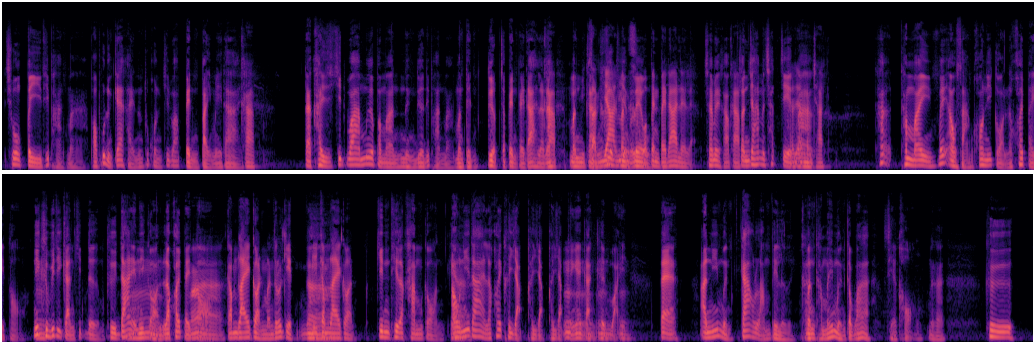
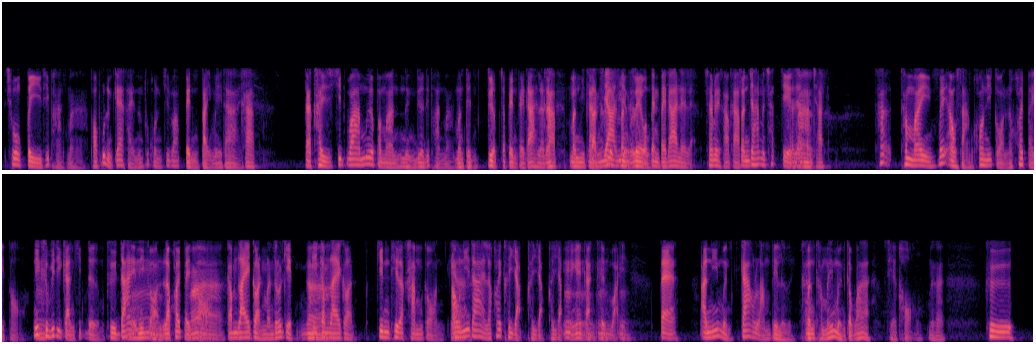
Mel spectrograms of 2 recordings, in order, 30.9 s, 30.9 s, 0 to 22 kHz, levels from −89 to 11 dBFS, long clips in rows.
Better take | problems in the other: first | garbled, watery; badly; nothing above 4 kHz

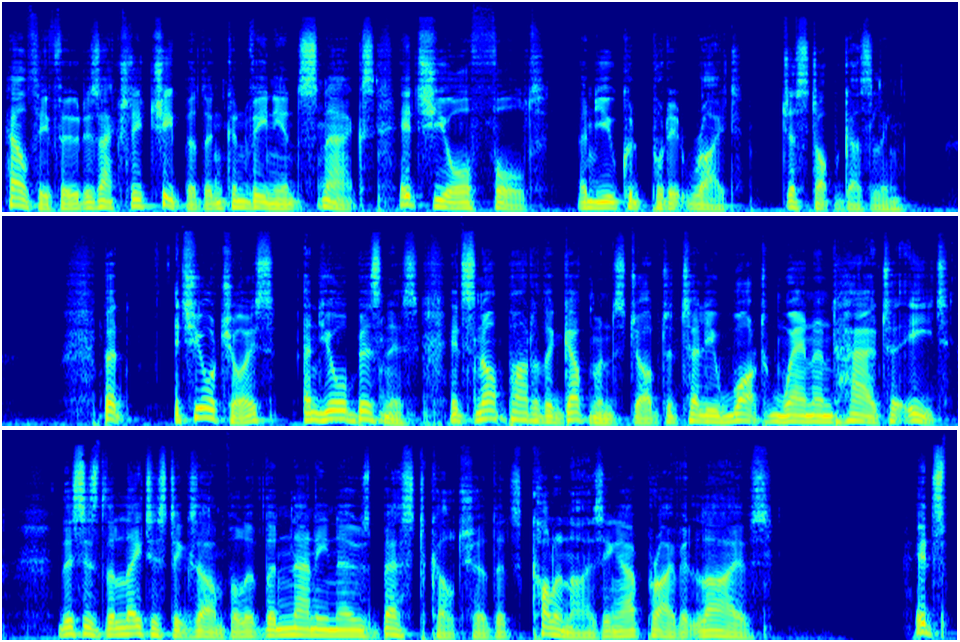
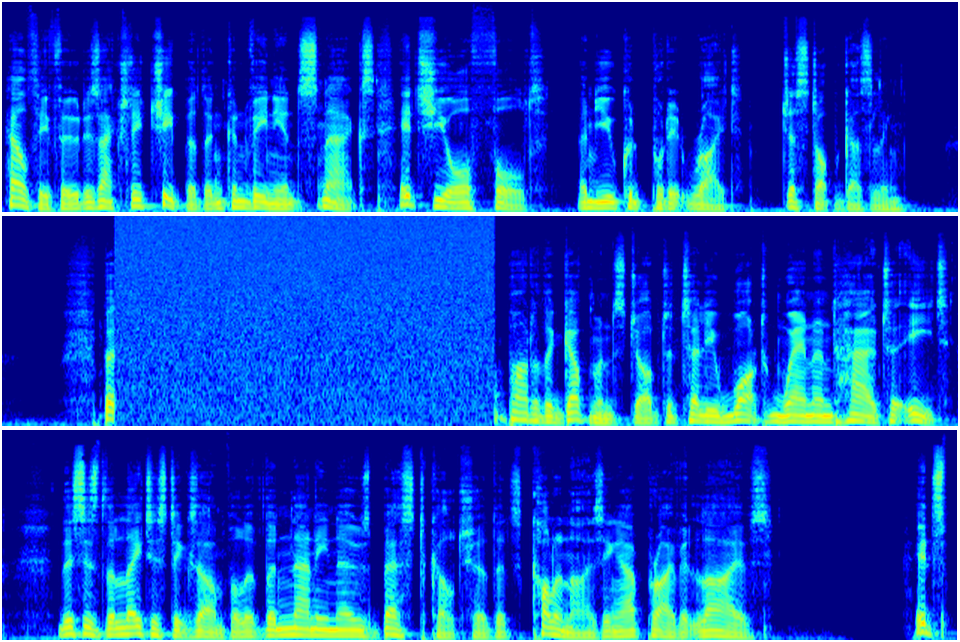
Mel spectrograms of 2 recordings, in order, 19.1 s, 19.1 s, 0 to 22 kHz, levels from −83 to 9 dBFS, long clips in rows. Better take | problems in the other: first | audio cutting out; filled with static; at 7 s for 2.5 s

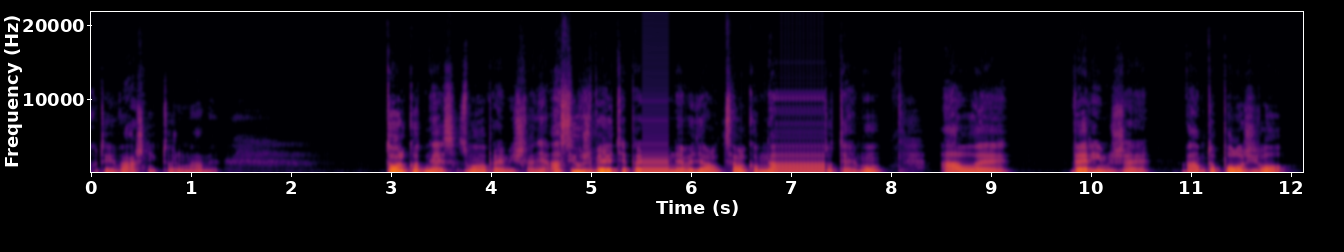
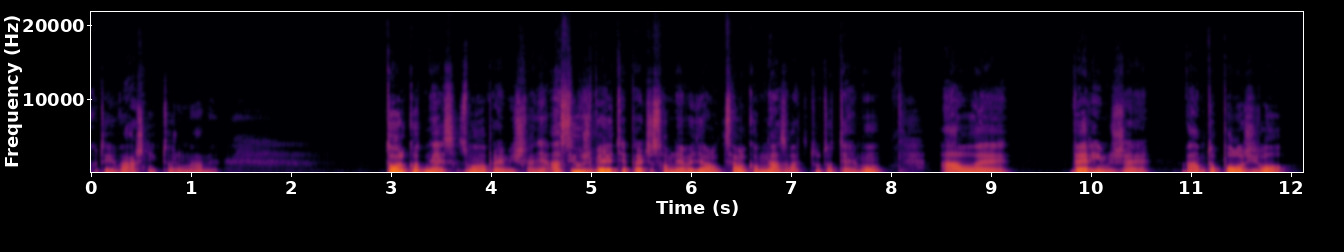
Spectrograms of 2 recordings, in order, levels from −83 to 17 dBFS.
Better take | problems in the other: second | audio freezing; at 5.5 s and at 7 s

